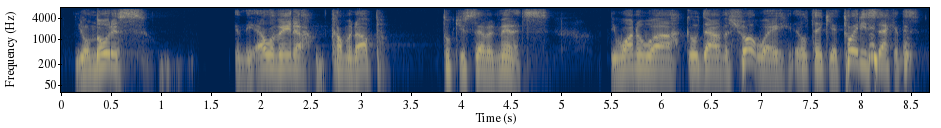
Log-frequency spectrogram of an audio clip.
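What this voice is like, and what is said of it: Old-fashioned American tour guide accent. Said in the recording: “the Empire State Building tour guide's accent is the most realistic American accent ever done on this show... That was the accent that my elderly relatives would have had, who were born in the States and were alive in the 60s”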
